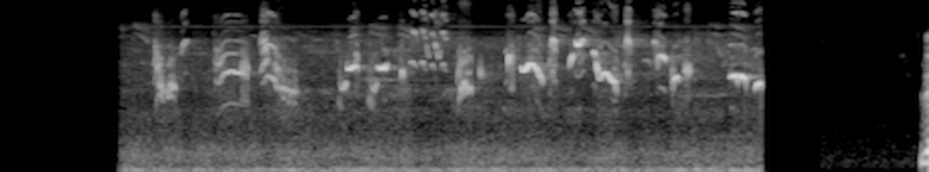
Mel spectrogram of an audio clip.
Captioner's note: birds chirping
